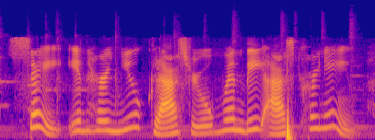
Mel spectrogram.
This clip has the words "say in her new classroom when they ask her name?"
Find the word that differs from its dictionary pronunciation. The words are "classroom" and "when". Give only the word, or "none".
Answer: none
